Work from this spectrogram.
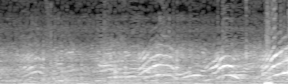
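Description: Water cannons spray and splash riders on a river raft ride at Silver Dollar City in Branson, Missouri, with sloshing water mixed into excited shouting and chatter from close by.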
